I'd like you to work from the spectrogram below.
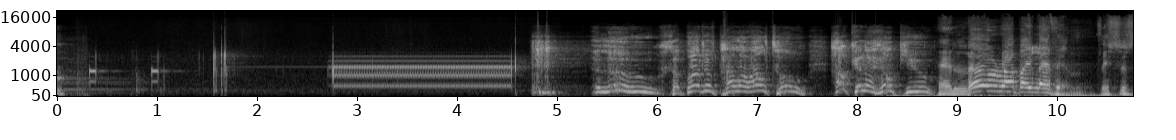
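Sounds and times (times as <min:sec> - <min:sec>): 
telephone ringing tone: 0:02.7 - 0:04.6
speech: 0:05.4 - 0:10.7.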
